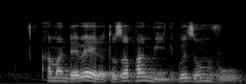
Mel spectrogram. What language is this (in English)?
South Ndebele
